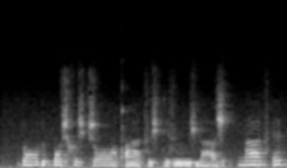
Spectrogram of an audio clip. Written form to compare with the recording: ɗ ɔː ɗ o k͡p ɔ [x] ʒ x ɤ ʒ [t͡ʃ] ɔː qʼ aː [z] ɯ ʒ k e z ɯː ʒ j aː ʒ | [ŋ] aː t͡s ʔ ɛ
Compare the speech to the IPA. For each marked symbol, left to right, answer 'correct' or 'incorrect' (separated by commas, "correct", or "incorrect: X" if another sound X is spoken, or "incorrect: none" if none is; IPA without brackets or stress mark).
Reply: incorrect: none, correct, incorrect: t͡s, correct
